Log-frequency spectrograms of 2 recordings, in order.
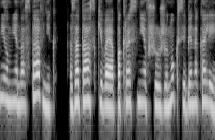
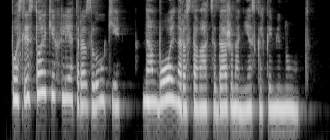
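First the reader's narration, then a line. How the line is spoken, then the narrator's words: Sighing. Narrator (Russian): вздохнула Ананель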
